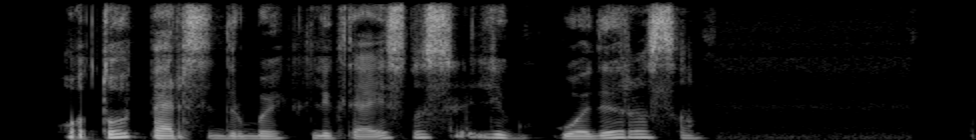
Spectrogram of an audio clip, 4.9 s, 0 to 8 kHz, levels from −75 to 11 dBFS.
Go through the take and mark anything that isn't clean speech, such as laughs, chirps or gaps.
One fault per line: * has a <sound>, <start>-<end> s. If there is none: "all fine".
all fine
